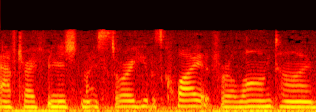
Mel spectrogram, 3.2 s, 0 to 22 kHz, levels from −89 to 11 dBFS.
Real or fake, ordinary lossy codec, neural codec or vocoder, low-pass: real; MP3, 32 kbps; none; 7.2 kHz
